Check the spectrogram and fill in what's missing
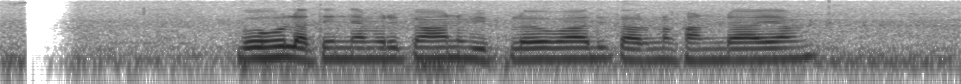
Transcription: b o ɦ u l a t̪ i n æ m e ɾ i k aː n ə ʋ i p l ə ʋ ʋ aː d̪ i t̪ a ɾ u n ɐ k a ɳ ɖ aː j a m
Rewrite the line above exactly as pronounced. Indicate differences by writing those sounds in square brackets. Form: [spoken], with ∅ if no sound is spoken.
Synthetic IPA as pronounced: b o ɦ u l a t̪ i n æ m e ɾ i k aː n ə ʋ i p l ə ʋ ʋ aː d̪ i t̪ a ɾ u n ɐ k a ɳ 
